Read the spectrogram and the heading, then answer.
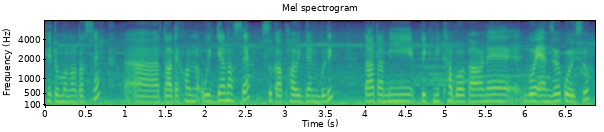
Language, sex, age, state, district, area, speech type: Assamese, female, 45-60, Assam, Morigaon, rural, spontaneous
